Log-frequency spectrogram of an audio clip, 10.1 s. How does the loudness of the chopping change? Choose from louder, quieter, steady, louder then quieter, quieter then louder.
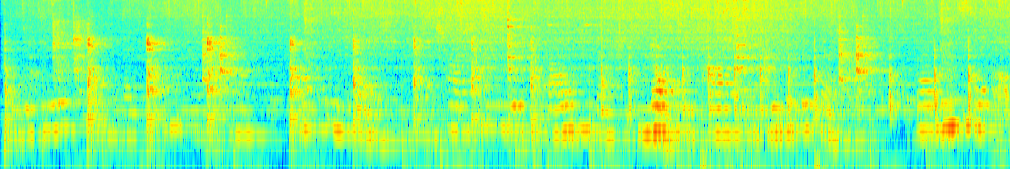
quieter.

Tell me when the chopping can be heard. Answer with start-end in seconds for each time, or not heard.
0.0-9.8.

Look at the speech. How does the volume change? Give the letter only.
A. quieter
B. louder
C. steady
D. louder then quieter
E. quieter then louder
B.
